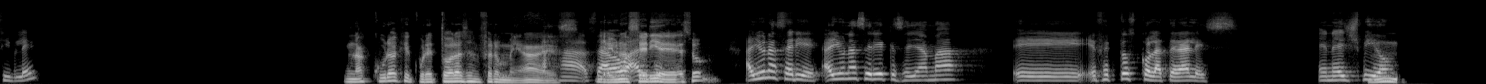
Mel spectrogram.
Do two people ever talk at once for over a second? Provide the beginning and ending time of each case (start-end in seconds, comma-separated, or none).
5.4-6.7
